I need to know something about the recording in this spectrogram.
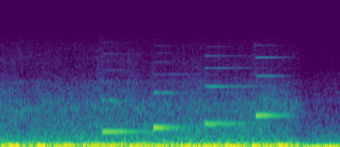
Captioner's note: chime Sound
